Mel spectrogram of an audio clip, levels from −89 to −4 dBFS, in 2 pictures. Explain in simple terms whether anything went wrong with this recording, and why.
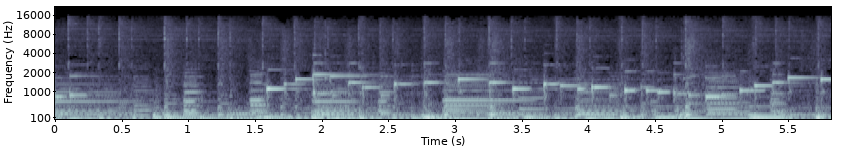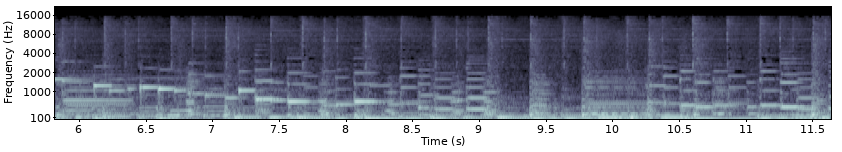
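Nothing went wrong with this audio, because there are no faults anywhere in it to explain.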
